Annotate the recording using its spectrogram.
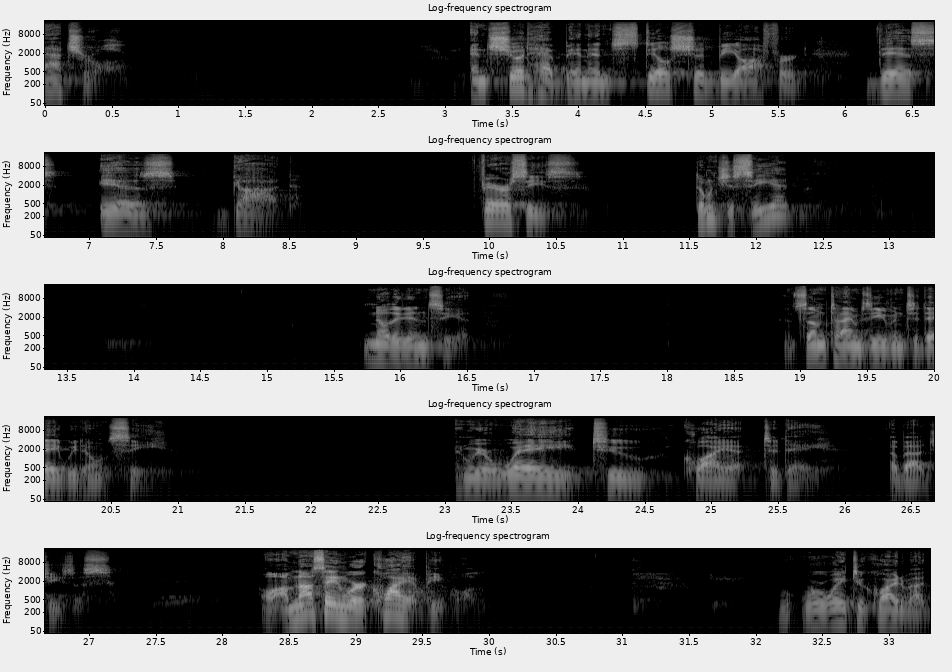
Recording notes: Sermon preached on April 2, 2023 (Palm Sunday) at Avondale Baptist Church.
